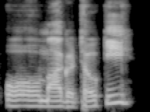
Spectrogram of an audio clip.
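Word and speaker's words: Omagatoki (逢魔が時): Technically, the O, it has the macron. That should be like two O, should be like Omagatoki.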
